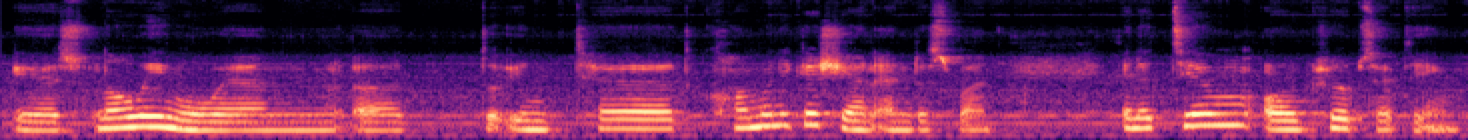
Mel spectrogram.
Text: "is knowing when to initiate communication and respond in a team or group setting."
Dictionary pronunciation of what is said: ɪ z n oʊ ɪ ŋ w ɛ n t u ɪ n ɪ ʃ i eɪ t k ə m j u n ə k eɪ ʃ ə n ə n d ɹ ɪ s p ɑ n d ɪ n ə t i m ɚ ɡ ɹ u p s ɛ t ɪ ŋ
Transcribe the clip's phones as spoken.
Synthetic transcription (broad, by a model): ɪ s n oʊ ɪ ŋ w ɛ n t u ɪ n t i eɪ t k ə m j u n ə k eɪ ʃ ə n ə n d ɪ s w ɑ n ɪ n ə t i m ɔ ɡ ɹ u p s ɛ t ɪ ŋ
